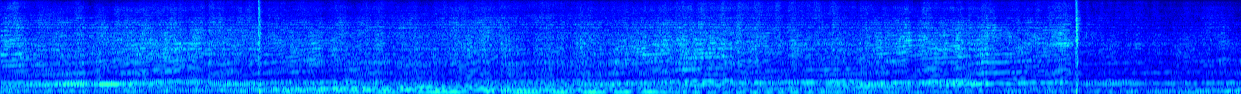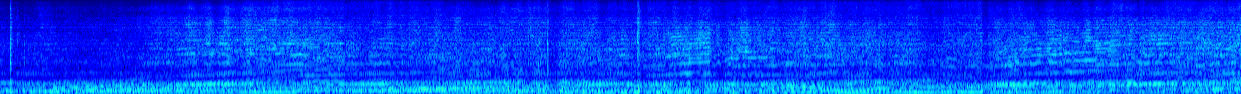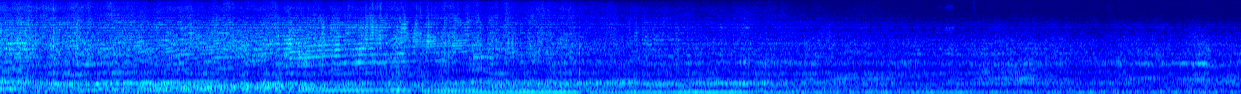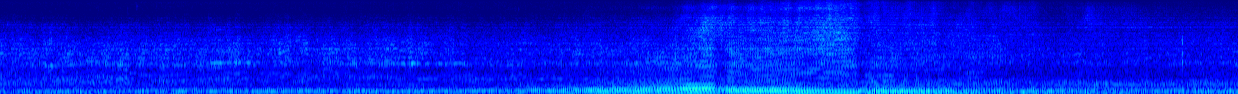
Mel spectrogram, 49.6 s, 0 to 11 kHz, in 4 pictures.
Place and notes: {"title": "Unit 3 Within Snetterton Circuit, W Harling Rd, Norwich, United Kingdom - British Superbikes 2000 ... superbikes ...", "date": "2000-06-25 10:00:00", "description": "British Superbikes 2000 ... warm-up ... Snetterton ... one point stereo mic to minidisk ...", "latitude": "52.46", "longitude": "0.95", "altitude": "41", "timezone": "Europe/London"}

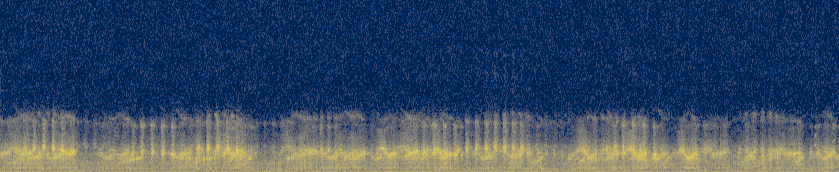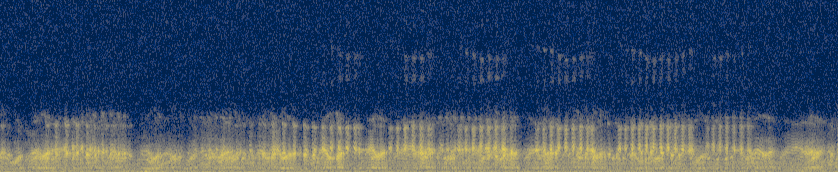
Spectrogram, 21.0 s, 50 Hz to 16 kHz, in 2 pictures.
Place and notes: {"title": "Jardins de la Ligne, Rue Jacqueline Auriol, Toulouse, France - Frog Montaudran", "date": "2021-05-22 15:00:00", "description": "Frog and road\ncaptation zoom h4n", "latitude": "43.57", "longitude": "1.48", "altitude": "153", "timezone": "Europe/Paris"}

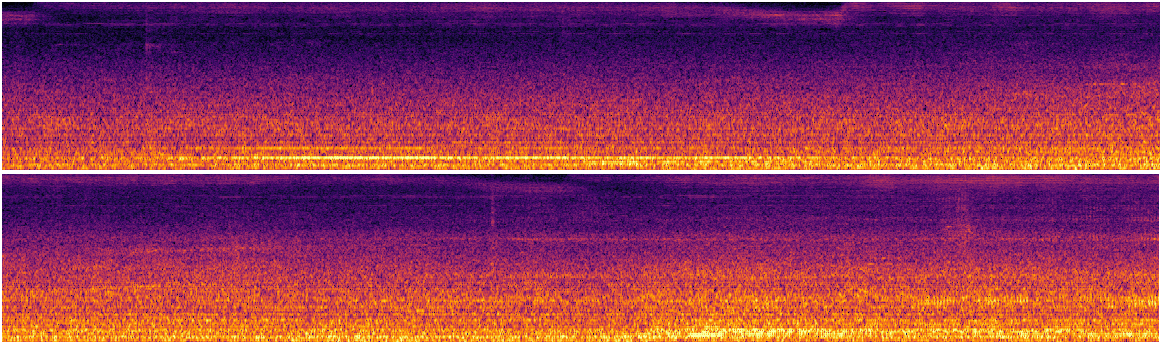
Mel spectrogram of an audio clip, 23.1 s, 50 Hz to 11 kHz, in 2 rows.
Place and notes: {"title": "林口社宅Ｂ區中庭 - 住戶唱卡拉OK聲", "date": "2021-08-22 14:20:00", "latitude": "25.08", "longitude": "121.38", "altitude": "252", "timezone": "Asia/Taipei"}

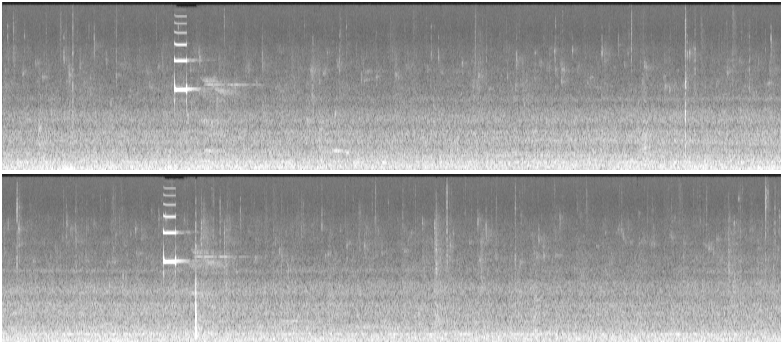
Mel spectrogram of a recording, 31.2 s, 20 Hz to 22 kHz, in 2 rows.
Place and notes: {"title": "Gr.Märkerstr., Halle (Saale), Deutschland - silent street, communicating devices", "date": "2016-10-24 21:15:00", "description": "A silent street on a rainy and cold Monday evening. Devices with unclear funtion seem to communicate, it looks like a locking system. After 2min it triples its frequency\n(Sony PCM D50, internal mics)", "latitude": "51.48", "longitude": "11.97", "altitude": "94", "timezone": "Europe/Berlin"}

